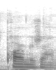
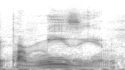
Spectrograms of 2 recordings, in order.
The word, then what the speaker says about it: parmesan: that particular Earth except they pronounce parmesan wrong kind of a rush job everything's the same except for how they say parmesan yeah they say parmesian and he and Morty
